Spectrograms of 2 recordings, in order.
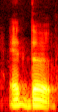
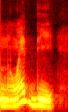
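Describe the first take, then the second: First: The vowel is a short 'uh' sound. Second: The vowel is a long 'ee' sound. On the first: It is used before a consonant. The speaker calls it right. "Aí já muda o som" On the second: It is used before a vowel. The speaker calls it wrong. "não é"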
